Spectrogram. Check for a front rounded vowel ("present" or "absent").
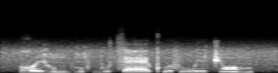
absent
